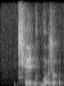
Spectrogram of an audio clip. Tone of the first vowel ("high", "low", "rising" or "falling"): low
